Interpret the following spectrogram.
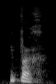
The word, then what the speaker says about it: Kuiper: Kuiper. Sorry? Well, Kuiper. Kuiper. Oh, I'll do my best. It's like Dutch version of Cooper.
